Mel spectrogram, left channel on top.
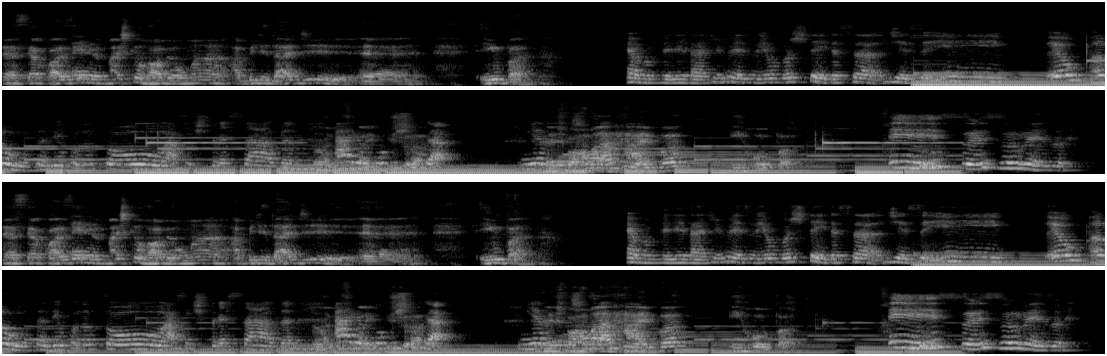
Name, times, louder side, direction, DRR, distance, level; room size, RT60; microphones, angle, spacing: voice 1, 0.0-5.5 14.1-15.3 16.1-17.9 18.3-19.0 19.8-19.9, equal, 85° right, -1 dB, 1.7 m, -31 dB
voice 2, 0.7-1.0 6.2-10.0 10.4-15.5 16.2-17.5 19.9-21.7, equal, 35° right, 2 dB, 0.6 m, -29 dB
sound 1, 9.1-20.6, left 6 dB, 75° left, 0.3 m, -30 dB
5.4 x 3.4 x 2.9 m, 0.43 s
head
